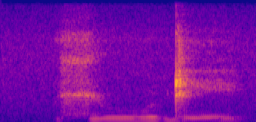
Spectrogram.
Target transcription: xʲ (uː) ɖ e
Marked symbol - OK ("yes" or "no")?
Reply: yes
